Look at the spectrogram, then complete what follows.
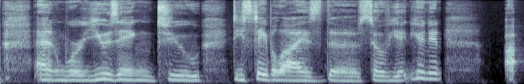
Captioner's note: none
